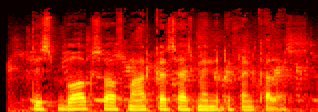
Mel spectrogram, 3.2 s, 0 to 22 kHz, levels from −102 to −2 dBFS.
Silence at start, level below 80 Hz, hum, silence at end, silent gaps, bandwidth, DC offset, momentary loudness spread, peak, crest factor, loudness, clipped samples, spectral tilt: 0.05 s; -56 dBFS; none; 0 s; none; 16 kHz; under 0.1%; 7 LU; -14 dBFS; 16 dB; -30 LUFS; under 0.1%; -6 dB/octave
